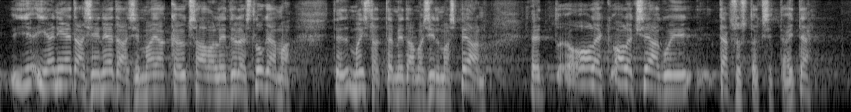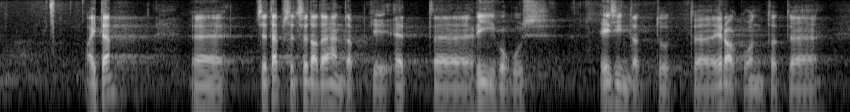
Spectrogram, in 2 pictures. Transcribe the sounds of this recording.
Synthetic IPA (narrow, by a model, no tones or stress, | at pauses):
jɑjɑnʲiːe̞d̪̥ɑsiɑnʲie̞d̪̥ɑsimɑejɑkːɑyksɑvɑlned̪yle̞st̪luɡ̥e̞mɑ | t̪emɤjst̪ɑt̪ːemid̪ɑmɑsilmɑspe̞ɑne̞t̪ˑːo̞leko̞le̞ksheɑkujt̪æpsust̪ɑksit̪ːeɑjt̪ːˑæh | ɑ̰jt̪ːæ | se̞t̪æpselt̪se̞d̪ɑt̪æɦɛnd̪ɑb̥̚kiʔet̪ːriːɡ̥iko̞ɡ̥us | e̞sʲind̪̥ɑt̪ːˑud̪̥e̞ɾɑko̞nd̪̥ɑd̪̥e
